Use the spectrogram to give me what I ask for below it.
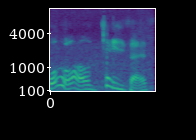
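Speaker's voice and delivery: put-on high, slow, wobbly comic old-man voice; Ed Wynn impression. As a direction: stretch out Deborah in a silly high voice. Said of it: "Nice Ed Wynn".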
